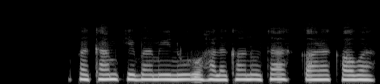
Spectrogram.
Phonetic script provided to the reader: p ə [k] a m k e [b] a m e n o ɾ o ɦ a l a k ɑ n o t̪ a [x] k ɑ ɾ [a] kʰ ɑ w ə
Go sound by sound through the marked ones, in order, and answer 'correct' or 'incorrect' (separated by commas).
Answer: correct, correct, correct, correct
